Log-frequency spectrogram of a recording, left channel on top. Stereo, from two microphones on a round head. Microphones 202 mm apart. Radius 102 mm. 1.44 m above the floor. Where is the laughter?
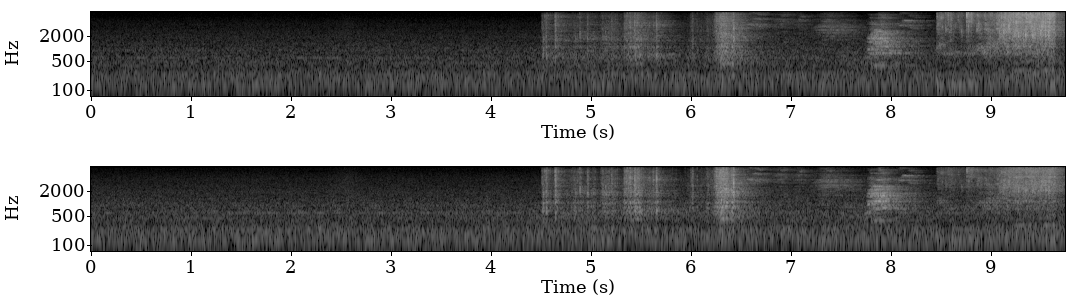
No laughter in this recording.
